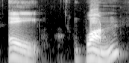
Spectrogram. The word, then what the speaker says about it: one: if you look at a one the o is not the first sound you make the first sound you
